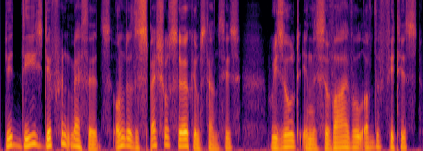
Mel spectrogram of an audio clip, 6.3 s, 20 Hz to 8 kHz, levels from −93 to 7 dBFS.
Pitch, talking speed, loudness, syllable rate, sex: 110 Hz, 140 wpm, -19 LUFS, 5.0 syllables/s, male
